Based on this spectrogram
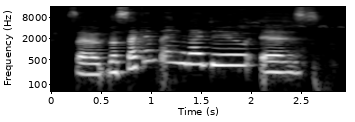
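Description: Speaking with a Florida accent and lively intonation, a woman is heard on a very clean recording against a silent background. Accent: US Southern (Florida ranch country). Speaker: podcast co-host, cattle industry worker. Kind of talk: casual interview, telling her life story.

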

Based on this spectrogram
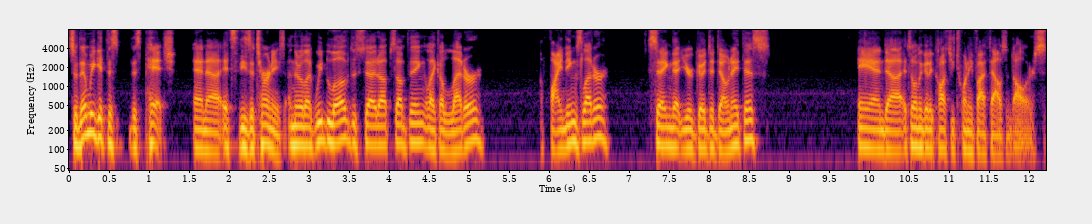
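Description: Here is a man with an ordinary speaking voice at medium pitch and a fairly quick pace. His pitch varies in an ordinary way, and the background is quiet. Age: 40s. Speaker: podcast guest. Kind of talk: casual chat.

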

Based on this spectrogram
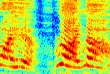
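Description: The speaker puts on a character voice. It is high-pitched and gruff. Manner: aggressive, challenging.

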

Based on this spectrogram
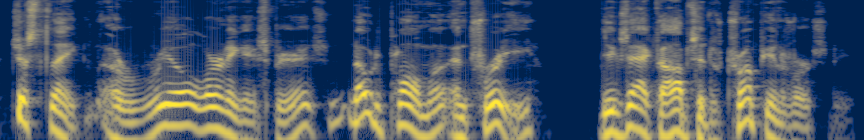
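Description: A somewhat breathy, dark, mellow voice with a Southern US accent and very wide pitch swings, on a very clean recording with a silent background. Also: man, medium pitch for a man. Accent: Southern US drawl. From US South. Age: 80s. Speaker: podcaster. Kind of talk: personal storytelling monologue. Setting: home recording alone at a mic.

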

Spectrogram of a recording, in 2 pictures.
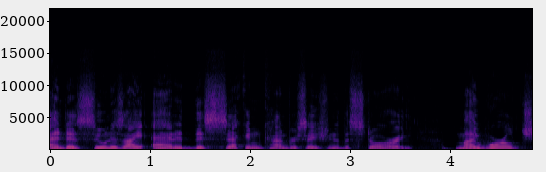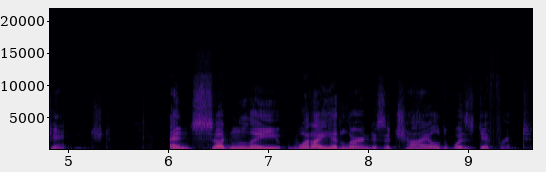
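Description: In an American accent, the speaker has a normal speaking voice with ordinary pitch variation at a moderate pace. The recording is very clean, with a silent background. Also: man, fairly high pitch for a man. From US, small town. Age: 50s. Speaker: storyteller and humorist. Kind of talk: interview.

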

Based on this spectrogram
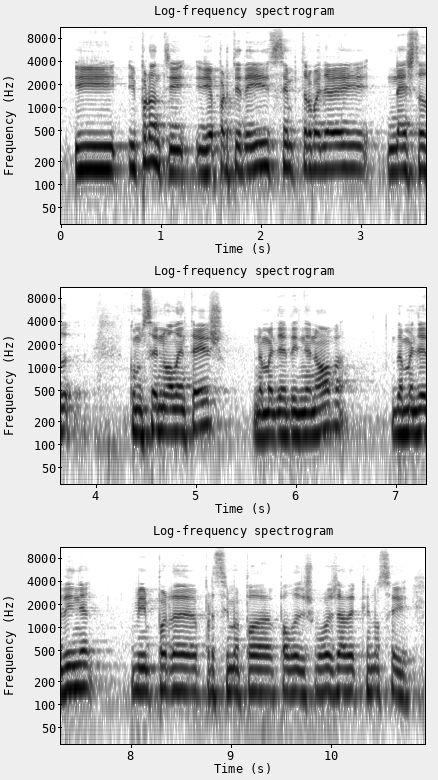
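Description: Keeping a very even loudness, a man with a fairly high pitch speaks at a moderate pace in a monotone, flat intonation. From Portugal, Beira Interior (Covilhã area). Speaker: chef and cooking teacher. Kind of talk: interview. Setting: in a restaurant, wearing a mask.

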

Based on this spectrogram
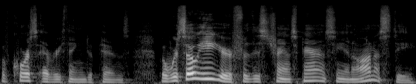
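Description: In an American accent, a man with an unremarkable speaking voice and a fairly high pitch talks at a fairly quick pace on a very clean recording with a silent background. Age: 60s. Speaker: UX consultant and author. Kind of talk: casual interview conversation.

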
